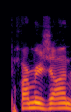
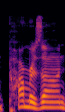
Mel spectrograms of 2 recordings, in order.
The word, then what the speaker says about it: Parmesan: But it's also that's like Parmesan versus Parmesan. I hear white people say Parmesan cheese, and I always was mad at that.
